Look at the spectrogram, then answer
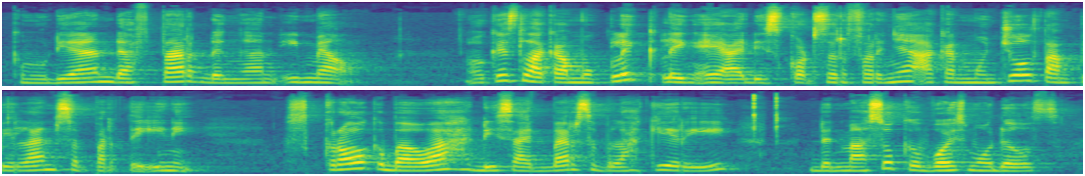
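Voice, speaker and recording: A woman presents a software tutorial as scripted narration. Her voice sits at an average pitch for a woman, and she explains things step by step in an instructional way. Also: normal speed.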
